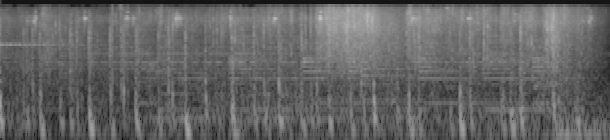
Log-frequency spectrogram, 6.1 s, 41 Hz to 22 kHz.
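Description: Hooves of a Mustang horse clip-clopping in the video game Red Dead Redemption 2, a steady, fairly loud rhythmic trot of sharp hoof strikes that continues throughout with no talking.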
